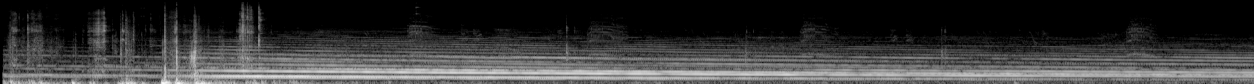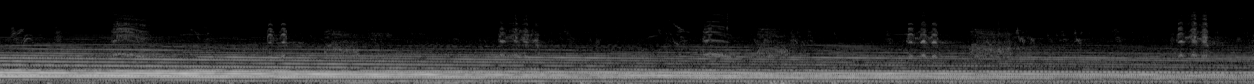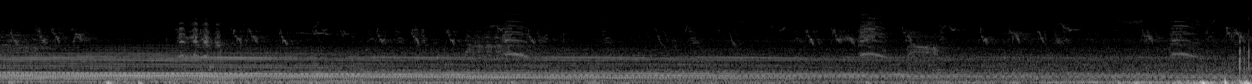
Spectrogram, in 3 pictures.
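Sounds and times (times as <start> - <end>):
siren: 0.0 - 37.5.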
